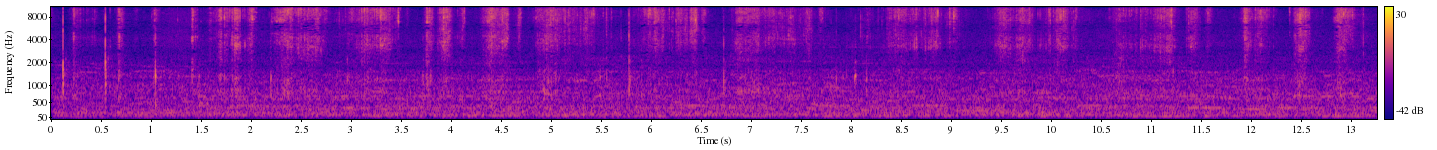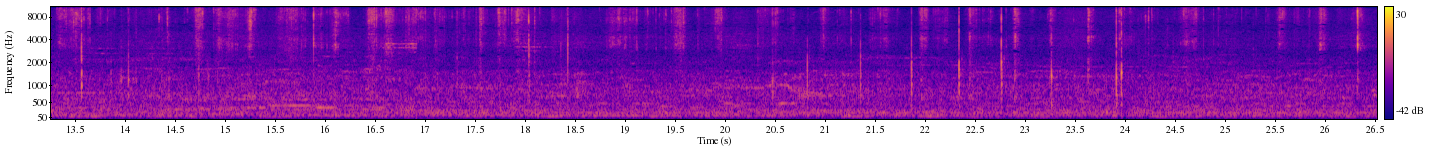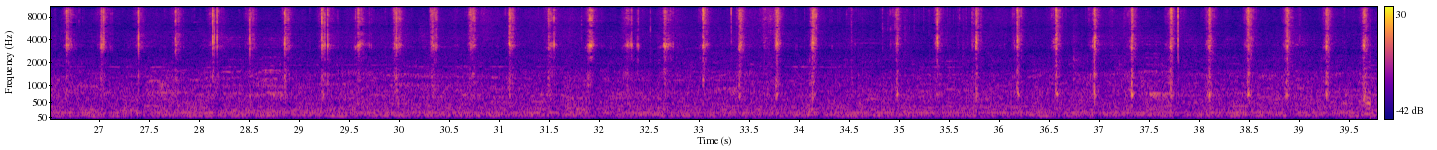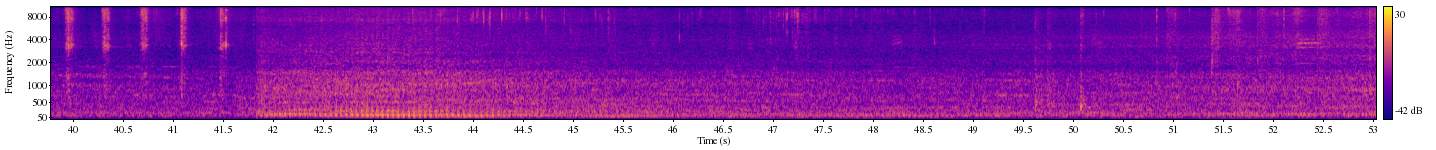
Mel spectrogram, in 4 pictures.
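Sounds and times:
street hum: 0:00.0 - 0:53.0
knife scraping hide: 0:00.1 - 0:41.7.

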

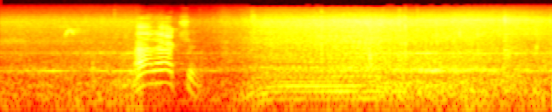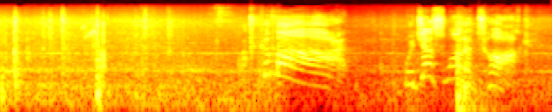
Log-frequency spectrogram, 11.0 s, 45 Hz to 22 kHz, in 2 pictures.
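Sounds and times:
car driving and stopping: 0:00.0 - 0:11.0.

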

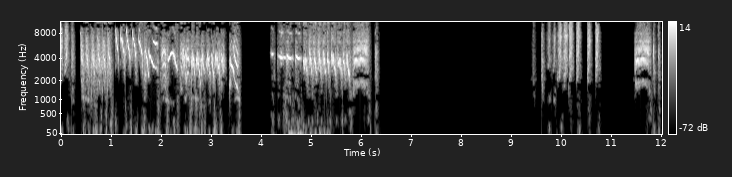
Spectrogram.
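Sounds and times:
bird singing high repeated notes: 0:00.0 - 0:03.6, 0:04.2 - 0:05.8.

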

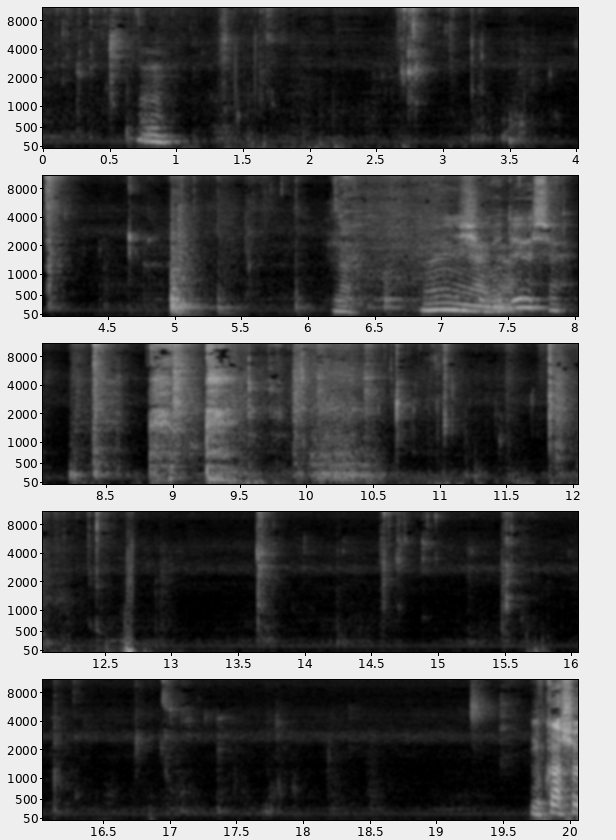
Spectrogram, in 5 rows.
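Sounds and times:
chewing: 0:00.0 - 0:05.0, 0:10.6 - 0:12.9, 0:13.6 - 0:19.5
wet clicks and smacks: 0:02.6 - 0:05.0, 0:10.6 - 0:12.9, 0:13.6 - 0:18.4.

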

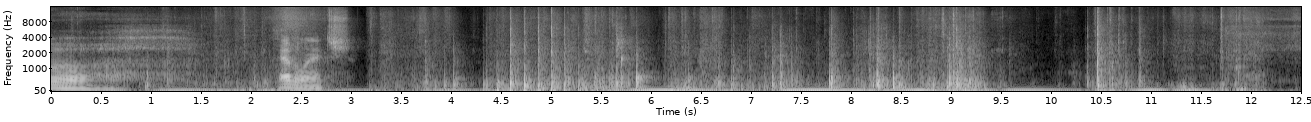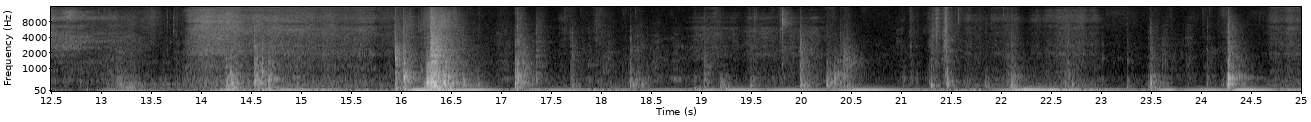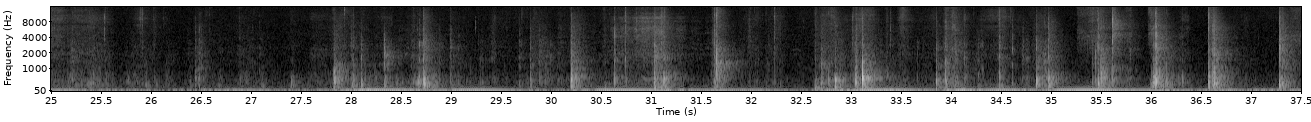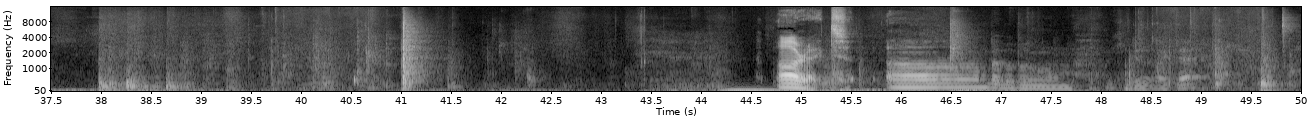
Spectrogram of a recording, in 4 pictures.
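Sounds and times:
cardboard boxes knocking on table: 0:03.2 - 0:09.6.

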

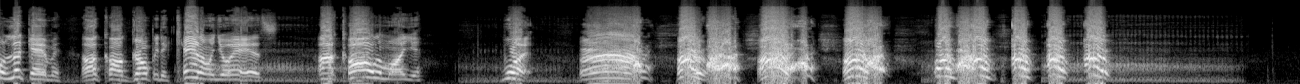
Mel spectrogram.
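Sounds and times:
dog barking: 0:06.2 - 0:11.2.

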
